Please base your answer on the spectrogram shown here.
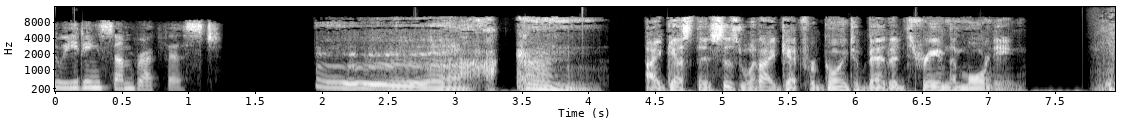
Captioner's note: yawning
